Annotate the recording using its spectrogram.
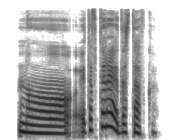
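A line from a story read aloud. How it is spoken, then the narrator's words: Ingratiating, insinuating. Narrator (Russian): вкрадчиво произнесла Раиса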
